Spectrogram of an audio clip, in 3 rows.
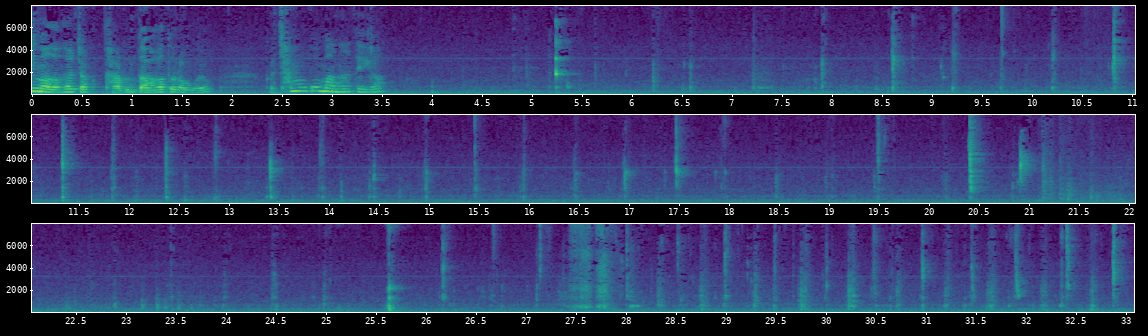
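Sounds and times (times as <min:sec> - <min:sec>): chewing mouth clicks: 0:06.2 - 0:19.7, 0:24.0 - 0:33.0.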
